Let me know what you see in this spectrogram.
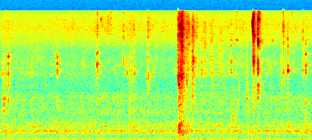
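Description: Quiet, close-miked chewing of food, with soft mouth clicks and smacks; the sharpest click comes a little past halfway through.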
